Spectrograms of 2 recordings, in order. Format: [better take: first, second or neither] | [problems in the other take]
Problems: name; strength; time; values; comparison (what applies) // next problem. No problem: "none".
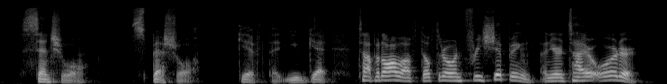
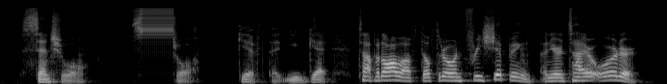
first | audio freezing; at 1.5 s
